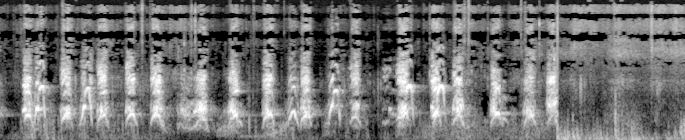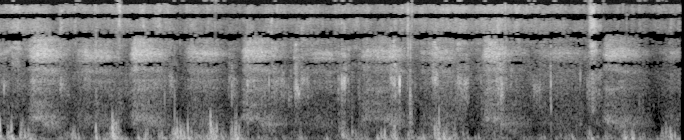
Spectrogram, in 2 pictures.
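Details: Dachshunds hunting their first groundhog: a run of sharp, evenly spaced barks for about seven seconds, then quieter rustling, thumping and scuffling noises with faint scattered high sounds.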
